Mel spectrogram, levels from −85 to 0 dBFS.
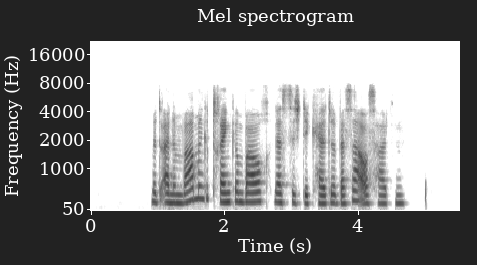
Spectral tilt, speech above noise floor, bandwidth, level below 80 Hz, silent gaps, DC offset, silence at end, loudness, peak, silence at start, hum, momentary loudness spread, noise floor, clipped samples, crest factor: -4.5 dB/octave; 58 dB; 8 kHz; -70 dBFS; none; under 0.1%; 0.8 s; -27 LUFS; -8 dBFS; 0.9 s; none; 9 LU; -85 dBFS; under 0.1%; 20 dB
